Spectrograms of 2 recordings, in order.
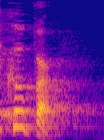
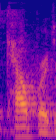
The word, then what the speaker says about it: Cowper: William Cooper, who unfortunately is condemned to having his name pronounced as Cowper just because it had a W in it.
